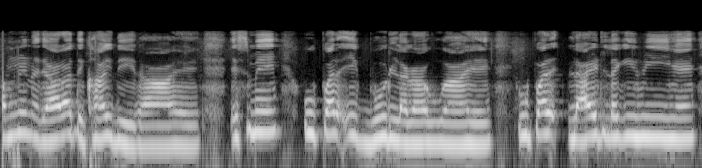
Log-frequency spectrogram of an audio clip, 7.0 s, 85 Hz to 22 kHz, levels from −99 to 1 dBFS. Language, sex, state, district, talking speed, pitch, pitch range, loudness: Hindi, male, Uttar Pradesh, Gorakhpur, 155 wpm, 225 Hz, 195-245 Hz, -19 LUFS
